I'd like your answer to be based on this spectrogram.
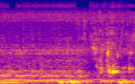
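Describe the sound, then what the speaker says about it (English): Hot water runs steadily from a bathroom tap into a sink during a straight razor shave, a continuous broadband hiss and splash with a slight swell near the end, no voices. "I'm gonna run some more hot water"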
